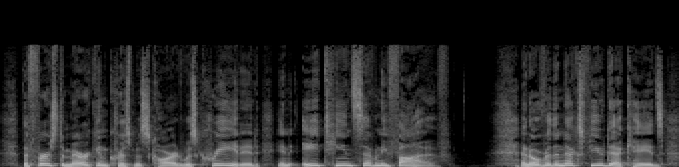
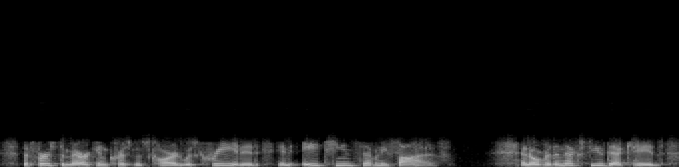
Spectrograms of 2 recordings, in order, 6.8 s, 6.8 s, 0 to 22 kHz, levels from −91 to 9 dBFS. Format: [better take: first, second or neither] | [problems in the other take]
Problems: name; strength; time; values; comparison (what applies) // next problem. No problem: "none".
first | phone-call audio; poor line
